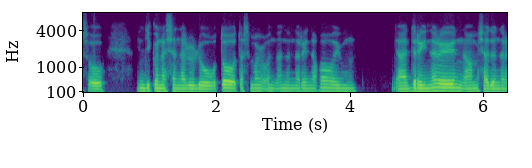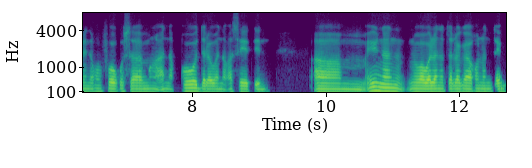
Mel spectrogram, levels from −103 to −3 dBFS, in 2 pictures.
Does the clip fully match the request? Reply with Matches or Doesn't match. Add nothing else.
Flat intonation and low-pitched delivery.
Matches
